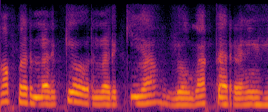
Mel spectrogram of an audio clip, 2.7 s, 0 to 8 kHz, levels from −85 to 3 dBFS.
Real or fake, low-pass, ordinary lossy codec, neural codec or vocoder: fake; 7.2 kHz; AAC, 48 kbps; codec, 16 kHz, 1 kbps, FreqCodec, smaller model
